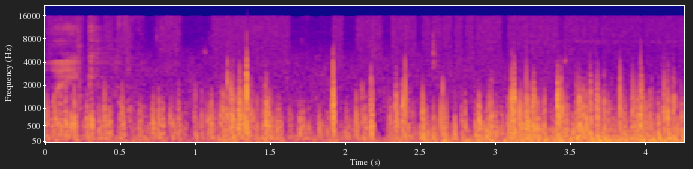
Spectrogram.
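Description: Wind gusting across the microphone: a buffeting rumble that builds and grows louder over the few seconds.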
